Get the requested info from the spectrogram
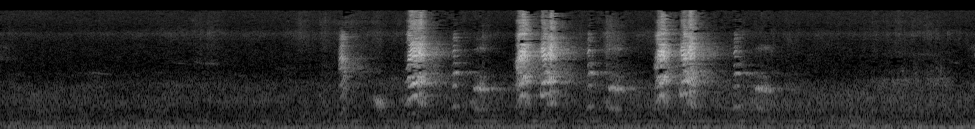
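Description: About half a dozen short, raspy bird calls in quick succession, starting about two and a half seconds in.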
